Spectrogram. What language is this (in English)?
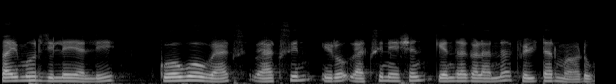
Kannada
